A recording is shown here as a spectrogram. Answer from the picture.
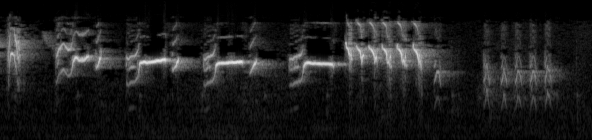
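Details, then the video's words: Oriental white-eye of the wambi mini type in fierce, energetic song used for tutoring cage birds: high chirps and short rising whistles, then a quick trilled burst and a softer buzzy chatter at the end. "Kicauan OK wambi mini GANAS bagus untuk masteran"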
